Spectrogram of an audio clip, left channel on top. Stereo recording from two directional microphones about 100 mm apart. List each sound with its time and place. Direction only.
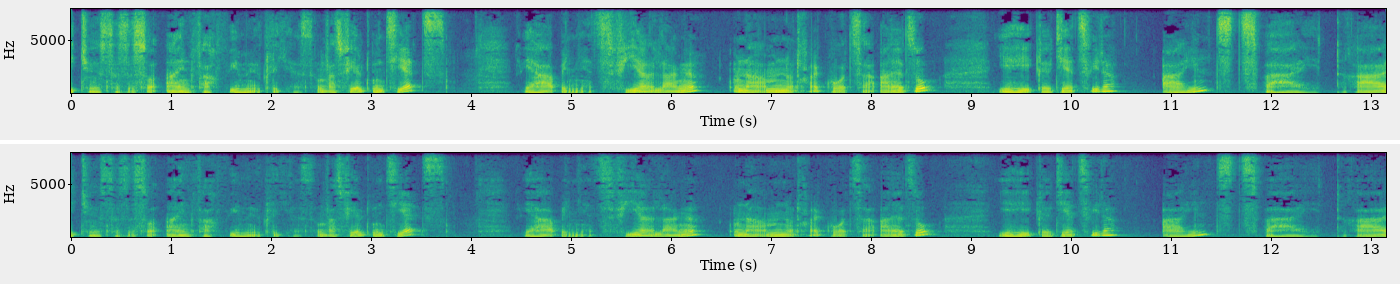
0.0 s speech: 20° left (ahead or behind)
4.1 s a sound: 15° left (ahead or behind)
4.9 s speech: 20° left (ahead or behind)
8.2 s speech: 15° left (ahead or behind)
9.0 s a sound: 15° left (ahead or behind)
9.8 s speech: 20° left (ahead or behind)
